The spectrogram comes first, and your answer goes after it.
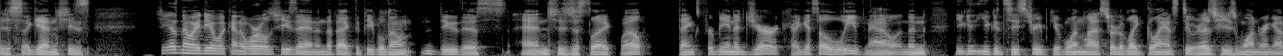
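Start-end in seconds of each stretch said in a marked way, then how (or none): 6.2-9.0 mock sarcastic tone. Describing a film scene, quoting a character as she leaves: retelling a sarcastic thanks.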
